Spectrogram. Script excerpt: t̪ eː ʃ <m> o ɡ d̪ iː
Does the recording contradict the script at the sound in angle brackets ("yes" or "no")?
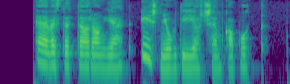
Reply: yes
